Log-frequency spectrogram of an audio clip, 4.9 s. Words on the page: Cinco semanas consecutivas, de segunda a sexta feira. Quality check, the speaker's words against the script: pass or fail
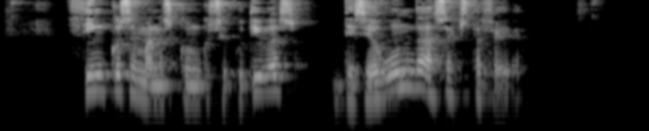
pass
